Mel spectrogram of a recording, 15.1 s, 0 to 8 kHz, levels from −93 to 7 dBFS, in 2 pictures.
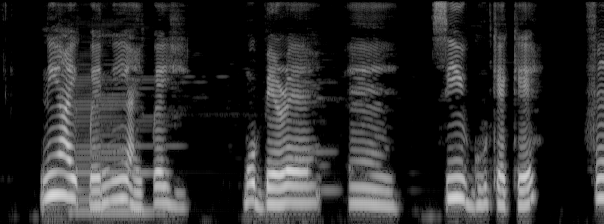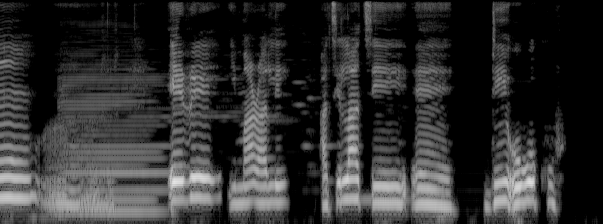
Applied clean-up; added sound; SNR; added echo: classical method Wiener filter.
